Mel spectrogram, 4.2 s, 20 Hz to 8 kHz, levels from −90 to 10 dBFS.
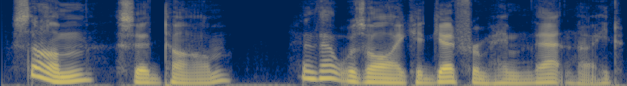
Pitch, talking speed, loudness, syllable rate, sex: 120 Hz, 200 wpm, -17 LUFS, 4.0 syllables/s, male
